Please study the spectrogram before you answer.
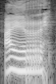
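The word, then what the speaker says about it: Éire: E-R-I-U. In modern Gaelic, it's Ir. – Ir.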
